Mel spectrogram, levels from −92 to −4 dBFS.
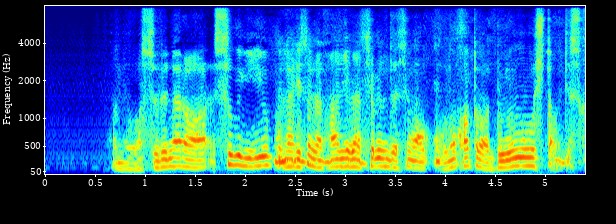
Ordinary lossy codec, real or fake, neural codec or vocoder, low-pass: none; fake; codec, 16 kHz, 2 kbps, FreqCodec, smaller model; none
